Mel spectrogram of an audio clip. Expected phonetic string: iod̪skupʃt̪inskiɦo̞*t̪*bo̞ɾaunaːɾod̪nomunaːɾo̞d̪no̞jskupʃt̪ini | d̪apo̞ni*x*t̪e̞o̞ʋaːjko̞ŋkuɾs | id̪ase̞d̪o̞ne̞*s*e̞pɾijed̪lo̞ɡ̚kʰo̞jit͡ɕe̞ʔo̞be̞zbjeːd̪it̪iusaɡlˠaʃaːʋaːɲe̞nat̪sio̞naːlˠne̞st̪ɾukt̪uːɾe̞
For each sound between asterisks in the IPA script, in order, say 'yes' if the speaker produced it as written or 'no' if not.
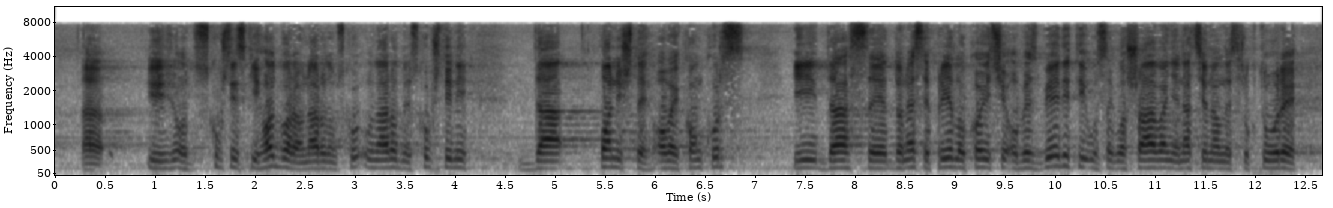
no, no, yes

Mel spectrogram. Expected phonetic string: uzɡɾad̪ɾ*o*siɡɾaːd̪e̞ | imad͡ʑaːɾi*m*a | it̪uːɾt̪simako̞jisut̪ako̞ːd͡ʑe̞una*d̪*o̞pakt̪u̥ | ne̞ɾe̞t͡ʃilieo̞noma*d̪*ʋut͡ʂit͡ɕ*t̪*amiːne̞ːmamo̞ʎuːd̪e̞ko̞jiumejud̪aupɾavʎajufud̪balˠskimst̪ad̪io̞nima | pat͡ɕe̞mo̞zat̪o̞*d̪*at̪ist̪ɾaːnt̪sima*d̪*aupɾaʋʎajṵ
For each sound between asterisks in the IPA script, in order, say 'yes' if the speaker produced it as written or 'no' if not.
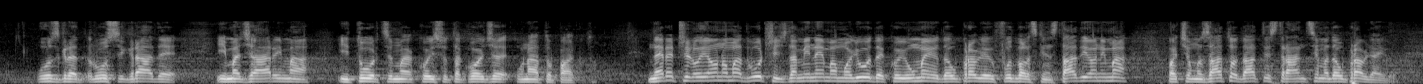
no, yes, no, yes, no, yes, yes

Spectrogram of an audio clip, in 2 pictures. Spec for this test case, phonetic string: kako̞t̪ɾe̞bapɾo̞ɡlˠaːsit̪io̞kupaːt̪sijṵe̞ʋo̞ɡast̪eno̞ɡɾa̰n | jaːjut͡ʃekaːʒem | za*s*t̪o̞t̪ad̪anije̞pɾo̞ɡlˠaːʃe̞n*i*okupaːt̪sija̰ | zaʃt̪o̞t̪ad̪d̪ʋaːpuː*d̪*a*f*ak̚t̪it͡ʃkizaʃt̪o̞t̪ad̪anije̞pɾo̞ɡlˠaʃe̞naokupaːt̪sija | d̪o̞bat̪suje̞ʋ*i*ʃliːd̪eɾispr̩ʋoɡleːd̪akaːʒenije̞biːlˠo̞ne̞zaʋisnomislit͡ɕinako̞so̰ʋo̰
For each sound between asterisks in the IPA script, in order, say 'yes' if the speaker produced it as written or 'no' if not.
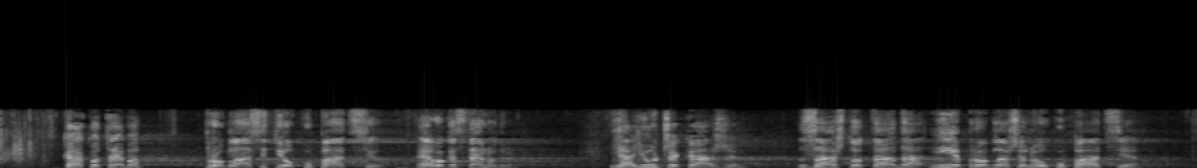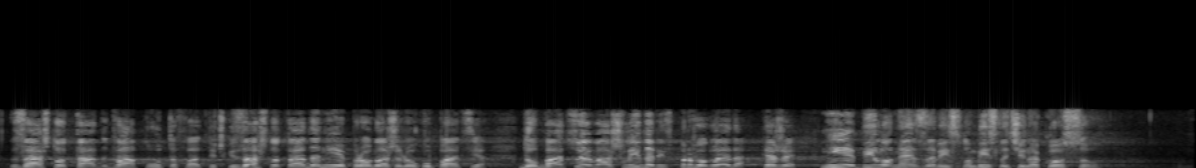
no, no, no, yes, no

